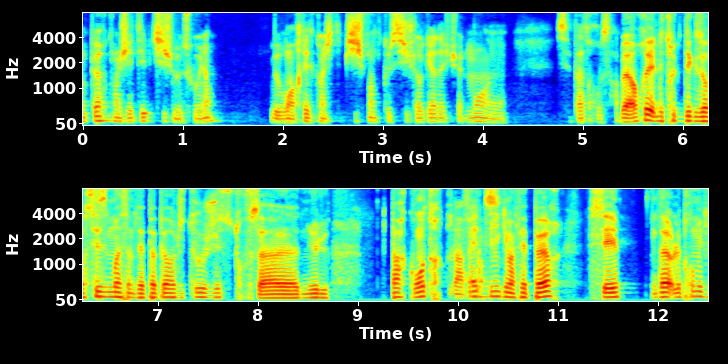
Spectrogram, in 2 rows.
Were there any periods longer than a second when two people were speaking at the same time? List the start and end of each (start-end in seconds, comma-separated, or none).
none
